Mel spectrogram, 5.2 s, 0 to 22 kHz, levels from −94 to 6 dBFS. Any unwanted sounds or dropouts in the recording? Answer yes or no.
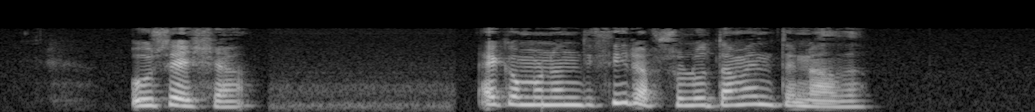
no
